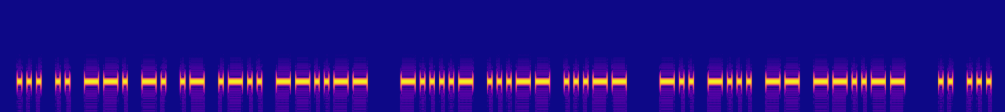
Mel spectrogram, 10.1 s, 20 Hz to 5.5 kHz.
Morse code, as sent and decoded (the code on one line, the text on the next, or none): ... .. --. -. .- .-.. --..-- / -....- ...-- ...-- / -.. -... -- --..-- / .. ...
SIGNAL, -33 DBM, IS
